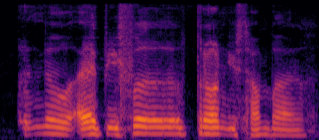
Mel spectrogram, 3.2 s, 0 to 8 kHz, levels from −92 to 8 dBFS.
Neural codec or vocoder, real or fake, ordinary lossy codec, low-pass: codec, 16 kHz in and 24 kHz out, 1.1 kbps, FireRedTTS-2 codec; fake; none; 7.2 kHz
